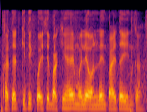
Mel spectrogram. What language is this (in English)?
Marathi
